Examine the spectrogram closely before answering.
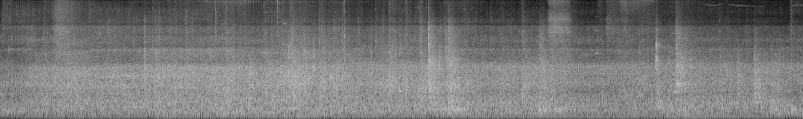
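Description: Heavy truck running steadily at close range. A few short sharp hisses or knocks stand out in the middle and near the end.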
